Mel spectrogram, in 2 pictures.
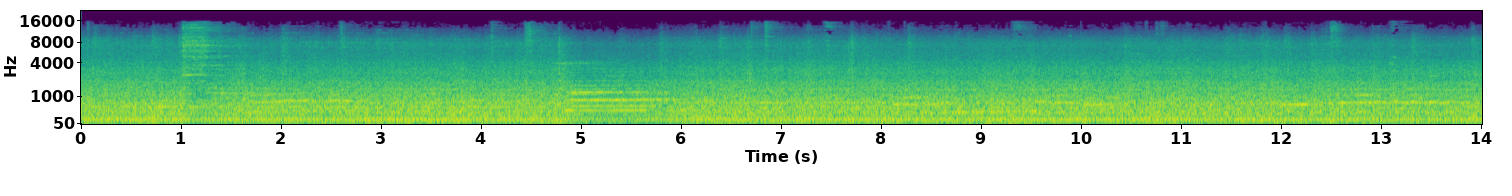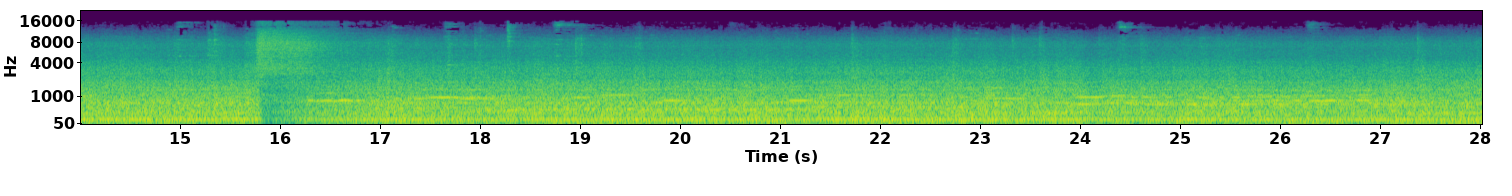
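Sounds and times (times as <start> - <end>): diesel locomotive idling: 0.0 - 28.0
train wheels rumbling and squealing: 0.0 - 28.0.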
